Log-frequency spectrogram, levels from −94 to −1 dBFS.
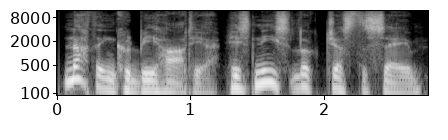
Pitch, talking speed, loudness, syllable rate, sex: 120 Hz, 215 wpm, -19 LUFS, 5.3 syllables/s, male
